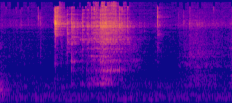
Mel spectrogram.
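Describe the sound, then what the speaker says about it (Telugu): Sorghum grains scattered into a well-heated pan for roasting make a sharp metallic clatter, then a brief rattling patter and a softer tap, fairly faint and close, with no talking. "నెక్స్ట్ ఇలా కొంచెం జొన్నలు అయితే వేసుకుందాము"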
